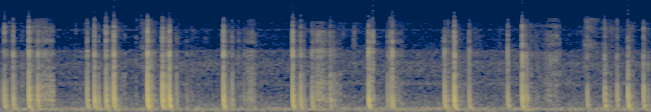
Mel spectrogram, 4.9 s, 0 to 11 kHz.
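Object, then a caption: Corrugated cardboard box. Fingertips and nails rub, scratch and tap on the label and face of a hollow, hand-held brown corrugated cardboard shipping box with a shipping label. About twenty short, dry taps come in quick clusters, each dying away almost instantly with a hollow, papery body around 355 Hz. Soft scratching fills the gaps between them.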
